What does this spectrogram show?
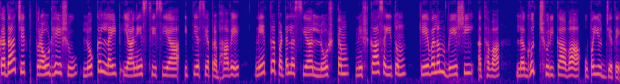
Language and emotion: Sanskrit, neutral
